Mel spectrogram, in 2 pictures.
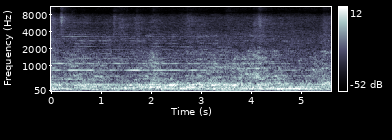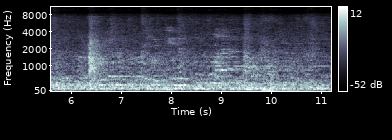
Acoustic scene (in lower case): cafe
